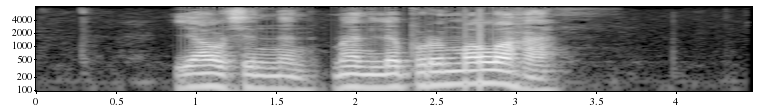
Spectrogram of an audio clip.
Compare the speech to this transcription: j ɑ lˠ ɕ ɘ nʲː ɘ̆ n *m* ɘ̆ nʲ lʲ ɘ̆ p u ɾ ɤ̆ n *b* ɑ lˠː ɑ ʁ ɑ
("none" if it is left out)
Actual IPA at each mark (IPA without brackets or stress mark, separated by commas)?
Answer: m, m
